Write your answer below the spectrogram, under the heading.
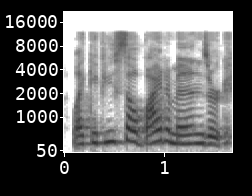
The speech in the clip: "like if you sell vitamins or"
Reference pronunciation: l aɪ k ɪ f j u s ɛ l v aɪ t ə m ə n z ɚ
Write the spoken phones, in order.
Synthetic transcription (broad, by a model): l aɪ k ɪ f j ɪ s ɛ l v aɪ t ə m ə n z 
